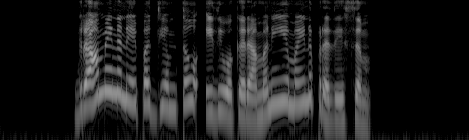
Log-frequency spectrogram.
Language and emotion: Telugu, neutral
